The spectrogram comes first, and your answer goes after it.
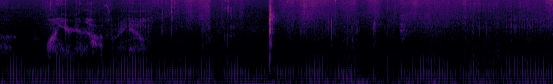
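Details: Cat adopted from a shelter in Japan purring in a small room: deep continuous rumble throughout, with whispered words at the start and a few soft taps.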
